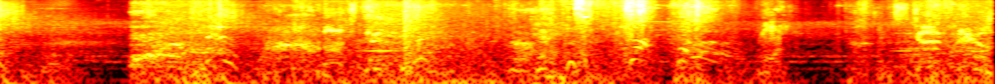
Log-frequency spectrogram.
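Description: Heavy blows thud and crash.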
